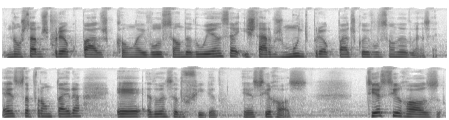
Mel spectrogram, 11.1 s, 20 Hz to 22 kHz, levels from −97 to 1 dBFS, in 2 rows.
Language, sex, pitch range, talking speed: Portuguese, female, 150-195 Hz, 155 wpm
